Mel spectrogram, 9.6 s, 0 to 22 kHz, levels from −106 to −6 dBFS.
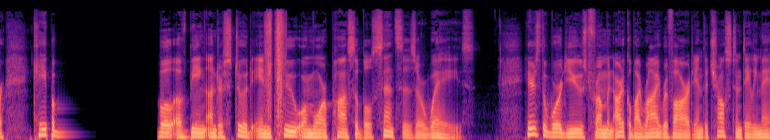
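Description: From 0.73 to 1.99 s the speech stalls: the last sound trails off as a fading buzz, then about 0.92 s of near silence, before resuming with "of being understood". This call audio freeze likely came from delayed packets draining the jitter buffer, inserting a 1.25 s gap without losing any speech.

Between "of being understood" and "or more possible senses", from 3.31 to 3.59 s, a burst of rough scratching and rustling sits over the sound at about 5 dB below it. This cable scratch noise is likely from a worn cable or connector being moved, its contact resistance changing rapidly.

After "word used from an", from 7.67 s to 9.63 s, the speech sounds hurried, running at 144% speed while the pitch stays unchanged. This is a jitter buffer speed-up: the receiver repeatedly cut short pitch-period slices, roughly a second in total, to work off excess buffered delay.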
